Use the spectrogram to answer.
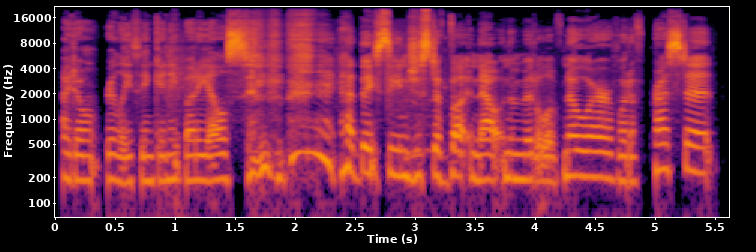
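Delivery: ordinary talk, nothing marked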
